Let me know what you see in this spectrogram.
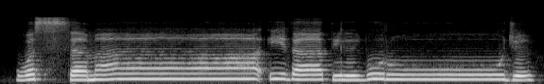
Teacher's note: वस में सीन को हम तशदीद है सख्ती के साथ अदा करेंगे, सीटी की आवाज़ आनी चाहिए यहाँ पर।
